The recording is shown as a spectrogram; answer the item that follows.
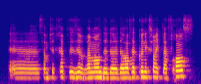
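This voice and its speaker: A woman speaks at a medium pitch and a moderate pace. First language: not French; thinks in Hebrew or English (speaking French). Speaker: author. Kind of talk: interview. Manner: halting, many fillers and repetitions.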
